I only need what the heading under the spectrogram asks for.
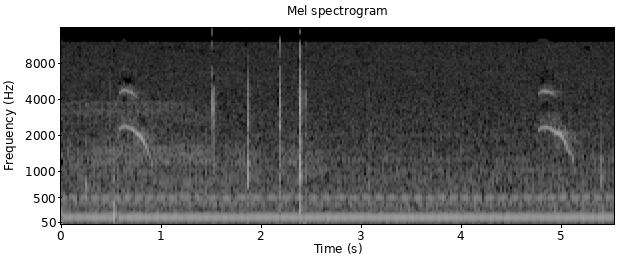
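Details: Fork-tailed drongo copying the territorial call of a pearl-spotted owlet, heard on an afternoon game drive in Sabi Sands, 26 June 2016; two high whistles that drop steeply, four seconds apart, with clicks and a constant low vehicle hum.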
